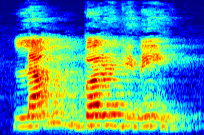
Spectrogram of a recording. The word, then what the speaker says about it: Lamborghini: It's Lamborghini. Lamborghini. You have to hardly pronounce that bar, so you can just say it as Lamborghini.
